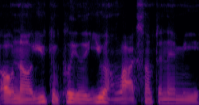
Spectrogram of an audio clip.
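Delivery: normal talking voice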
